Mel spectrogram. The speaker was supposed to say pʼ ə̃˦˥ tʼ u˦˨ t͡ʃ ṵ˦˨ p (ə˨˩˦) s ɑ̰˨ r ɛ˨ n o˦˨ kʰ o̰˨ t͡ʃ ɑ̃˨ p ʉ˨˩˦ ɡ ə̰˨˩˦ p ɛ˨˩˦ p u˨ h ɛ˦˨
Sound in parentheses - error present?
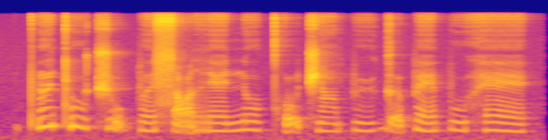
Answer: no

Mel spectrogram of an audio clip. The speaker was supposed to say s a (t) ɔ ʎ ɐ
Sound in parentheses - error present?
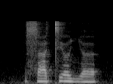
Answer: yes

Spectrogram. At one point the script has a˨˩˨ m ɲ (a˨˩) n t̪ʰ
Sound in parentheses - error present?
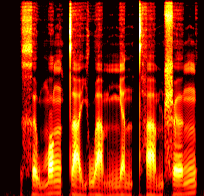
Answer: no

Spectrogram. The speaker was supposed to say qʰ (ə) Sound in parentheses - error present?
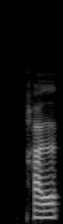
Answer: no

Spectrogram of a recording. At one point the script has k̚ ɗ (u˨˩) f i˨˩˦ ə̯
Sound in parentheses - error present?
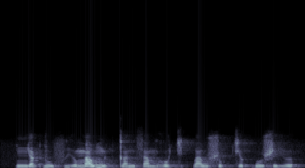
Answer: no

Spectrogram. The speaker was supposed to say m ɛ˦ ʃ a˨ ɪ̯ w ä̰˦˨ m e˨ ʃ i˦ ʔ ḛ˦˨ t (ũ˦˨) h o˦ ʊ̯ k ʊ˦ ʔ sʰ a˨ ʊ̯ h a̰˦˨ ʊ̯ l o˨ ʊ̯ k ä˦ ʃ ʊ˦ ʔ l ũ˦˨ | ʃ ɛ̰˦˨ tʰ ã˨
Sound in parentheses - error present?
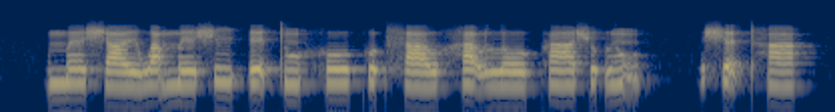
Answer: yes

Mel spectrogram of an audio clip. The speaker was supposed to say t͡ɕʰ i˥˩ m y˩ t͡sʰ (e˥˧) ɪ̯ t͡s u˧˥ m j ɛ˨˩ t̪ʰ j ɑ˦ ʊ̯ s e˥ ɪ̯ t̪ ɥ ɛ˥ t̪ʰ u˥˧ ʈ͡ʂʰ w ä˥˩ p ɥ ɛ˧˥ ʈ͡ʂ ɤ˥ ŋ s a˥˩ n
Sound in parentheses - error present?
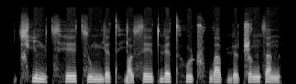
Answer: yes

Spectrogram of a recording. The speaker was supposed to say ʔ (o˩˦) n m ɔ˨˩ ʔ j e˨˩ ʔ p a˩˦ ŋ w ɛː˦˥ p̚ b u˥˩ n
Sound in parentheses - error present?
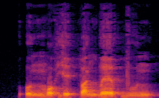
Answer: no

